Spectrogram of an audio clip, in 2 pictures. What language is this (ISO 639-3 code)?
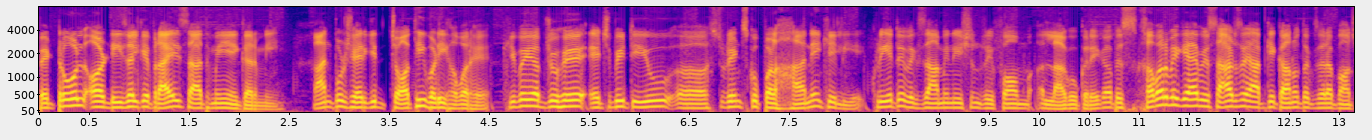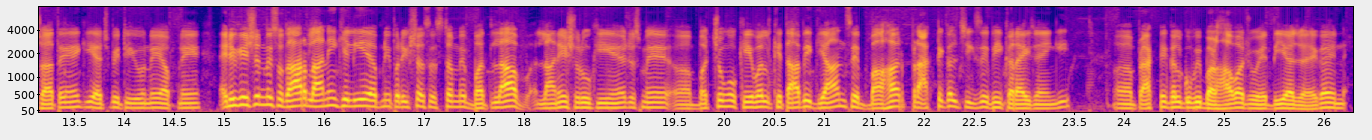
hin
